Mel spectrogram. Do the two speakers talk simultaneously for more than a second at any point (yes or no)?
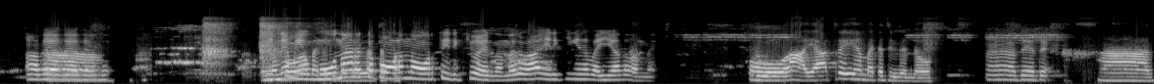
yes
